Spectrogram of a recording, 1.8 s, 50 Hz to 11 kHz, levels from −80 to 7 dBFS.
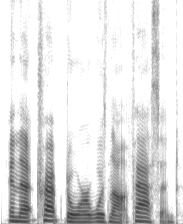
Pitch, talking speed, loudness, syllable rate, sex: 190 Hz, 230 wpm, -19 LUFS, 5.6 syllables/s, female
